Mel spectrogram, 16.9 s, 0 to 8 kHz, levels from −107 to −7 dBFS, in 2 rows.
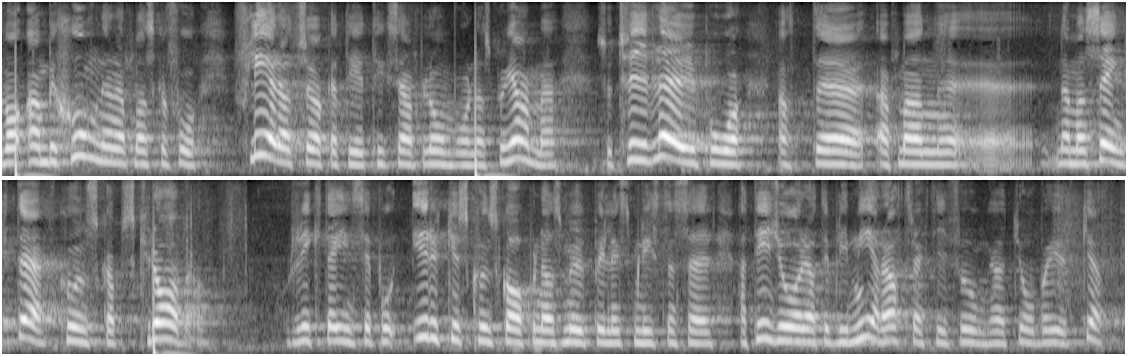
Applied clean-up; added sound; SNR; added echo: none; Fireworks; 16 dB; none.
